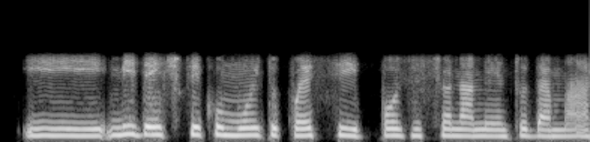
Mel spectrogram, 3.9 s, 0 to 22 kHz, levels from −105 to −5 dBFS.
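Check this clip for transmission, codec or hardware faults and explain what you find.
The clip has one codec fault running through the whole clip.

Opus voice compression, throughout: the speech has been squeezed through Opus's SILK linear-prediction coder in narrowband mode, so nothing survives above about 4.2 kHz. The coarse excitation coding and the muffled, hoarse, slightly robotic character suggest a very low rate, around 8 kbps, with heavy damage. Sibilants and consonant detail are dulled, and voiced sounds take on a buzzy, synthetic edge.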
